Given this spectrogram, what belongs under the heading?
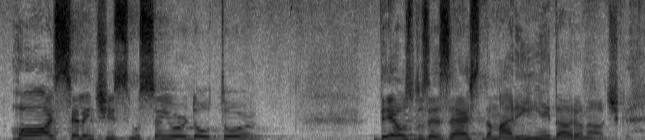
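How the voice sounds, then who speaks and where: With a high pitch and ordinary pitch variation, a man speaks at a fairly slow pace with long, frequent pauses. His loudness is very even, and audible room echo is present. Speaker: pastor. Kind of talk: sermon. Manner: casual, joking.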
